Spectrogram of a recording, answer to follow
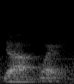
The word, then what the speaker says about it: Yahweh: letter substitutes yeah so most hebrew language scholars believe it was most likely pronounced as yahweh now quickly look at exodus chapter 20.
